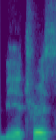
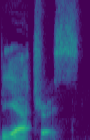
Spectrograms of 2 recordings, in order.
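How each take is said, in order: First: Pronounced like the common given name. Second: Pronounced the local way, unlike the given name. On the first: The speaker is not from the area. The speaker calls it wrong. "you said Beatrice" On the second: The speaker is from the area. The speaker calls it right. "and not Beatrice"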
